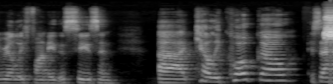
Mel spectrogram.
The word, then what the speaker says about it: Cuoco: Kelly Cuoco. Is that how you pronounce her name?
